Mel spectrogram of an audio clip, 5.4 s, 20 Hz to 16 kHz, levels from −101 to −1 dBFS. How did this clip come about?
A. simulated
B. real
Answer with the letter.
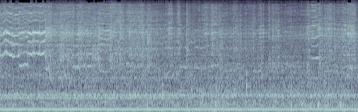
B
